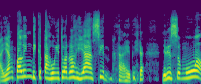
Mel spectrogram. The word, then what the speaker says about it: Yasin: Kebanyakan yang membacanya 2 harokat dua-duanya ya. Yasin wal Qur'an gitu ya. Masih banyak yang membaca seperti itu. Padahal sinnya harus dibaca 6 harkat.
